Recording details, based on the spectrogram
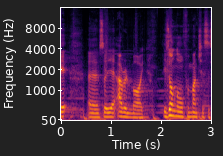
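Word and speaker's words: Mooy: So yeah, Aaron Moy.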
